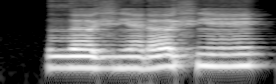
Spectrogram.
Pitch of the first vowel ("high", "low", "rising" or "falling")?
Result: low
